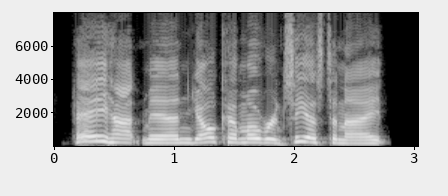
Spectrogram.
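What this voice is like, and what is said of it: High-pitched voice calling out. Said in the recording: “a high voice rang above the general din”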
